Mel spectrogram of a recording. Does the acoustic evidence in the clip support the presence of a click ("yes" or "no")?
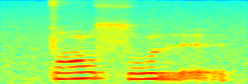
no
